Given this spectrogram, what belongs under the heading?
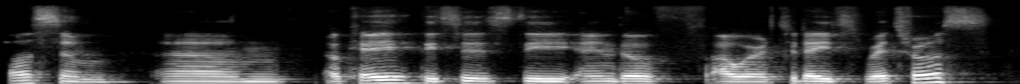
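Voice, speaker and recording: A soft-spoken man leading a video call meeting, hesitant and full of fillers. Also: fairly low pitch, slow. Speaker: meeting facilitator.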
